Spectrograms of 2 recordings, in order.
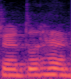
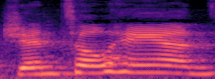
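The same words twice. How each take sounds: First: The voice is soft and calm. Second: The voice is raised and sharp. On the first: The speaker calls it right. "instead of saying like gentle hands" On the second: The speaker calls it wrong. "Like the tone goes up a little bit more"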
